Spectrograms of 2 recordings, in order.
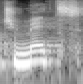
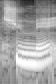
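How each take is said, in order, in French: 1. Le t final se prononce. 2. Le t final est muet. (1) "Ou bien tu mettes" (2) "On prononce"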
